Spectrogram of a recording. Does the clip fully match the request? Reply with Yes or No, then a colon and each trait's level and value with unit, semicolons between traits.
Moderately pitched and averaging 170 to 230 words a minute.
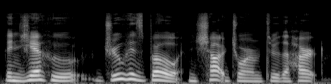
Yes: medium, 175 Hz; average, 200 wpm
